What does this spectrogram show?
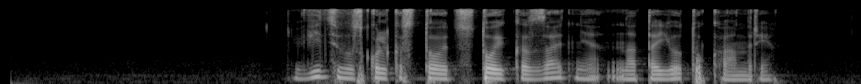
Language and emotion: Russian, neutral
